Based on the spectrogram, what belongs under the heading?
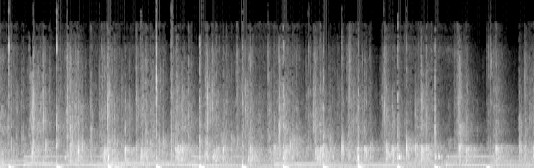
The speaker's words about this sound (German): Könnt die Augen gerne wieder öffnen und lass uns der Person einfach einen fetten Applaus geben, was die beste Entscheidung, die du je in deinem Leben treffen kannst.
